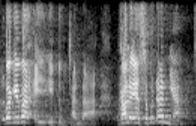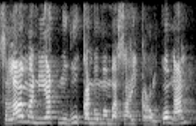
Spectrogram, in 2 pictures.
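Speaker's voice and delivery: normal talking voice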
